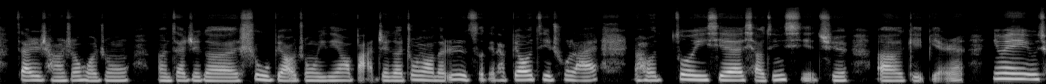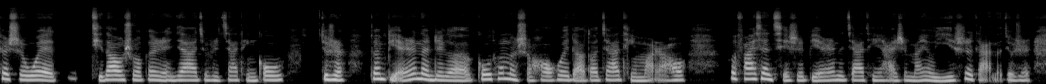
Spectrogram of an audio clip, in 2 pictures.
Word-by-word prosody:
在 190 -1 +2
日 195 - +2
常 180 -2 -1
生 190 +1 -1
活 170 -2 0
中， 180 0 -2 0.3
呃， 180 -1 -1
在 180 0 -1
这 180 -2 0
个 170 -2 +1
事 175 +6 -3
务 205 -3 +4
表 185 -3 +1
中， 180 0 -2
一 - - -1
定 180 - 0
要 185 0 0
把 190 - -3
这 185 -4 -1
个 175 -1 +2
重 210 +3 -1
要 195 -2 +3
的 175 - 0
日 225 -1 +2
子 205 - -6
给 - - -9
它 190 - -5
标 205 +1 +5
记 210 -1 -1
出 210 +2 -5
来， 185 +2 0 0.3
然 - - -3
后 190 0 +1
做 225 -3 +4
一 205 -1 +5
些 195 -1 +4
小 180 -3 -1
惊 205 +5 0
喜 - - -2
去， 185 -2 -1 0.3
呃， 175 0 +2
给 170 -1 -5
别 - - -8
人， 95 +1 -3 0.3
因 260 -1 +2
为 255 -2 +5
确 255 +2 +1
实 230 -2 -1
我 205 0 +4
也 180 -2 +3 0.3
提 185 - -2
到 215 0 +5
说 205 -1 0
跟 205 0 0
人 185 +1 0
家 195 0 +2
就 195 0 -4
是 190 - 0
家 195 +2 -4
庭 175 -2 -3
沟 200 +3 +1 0.3
就 225 - +2
是 205 -2 +4 0.2
跟 255 -1 +3
别 - - +1
人 230 +7 +3
的 245 -3 +4
这 205 -1 +2
个 180 -2 +1
沟 230 +3 +1
通 260 +2 -1
的 235 -3 +2
时 195 - -3
候 185 +1 -1
会 205 0 0
聊 205 - 0
到 190 0 -1
家 200 +1 0
庭 190 -3 -4
嘛， 170 - -1
然 - - -5
后 200 +2 0 0.4
会 270 - +1
发 250 0 +2
现 250 -1 +3
其 195 -4 -3
实 185 0 -3
别 175 -2 -2
人 190 +2 -1
的 200 - +1
家 195 -1 -2
庭 185 -1 -4
还 180 - -3
是 185 +2 -3
蛮 180 0 -1
有 185 -2 +1
仪 170 +2 +1
式 240 +5 -1
感 - - -6
的， - - -11
就 - - -3
是 185 0 -5
195 Hz, 290 characters per minute, -22 LUFS, 180-210 Hz, 0.4 s, 标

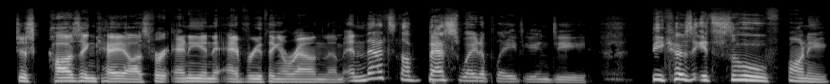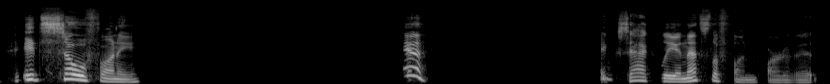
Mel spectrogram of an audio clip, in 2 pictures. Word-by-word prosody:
just 155 -3 +1
causing 155 -1 +4
chaos 135 -4 +3
for 140 -1 0
any 140 0 +2
and 135 0 +1
everything 130 0 +1
around 120 -1 0
them, 115 +1 -9
and 175 +2 0
that's 285 +3 +1
the 205 -4 -3
best 205 -2 +5
way 170 -1 -2
to 155 -1 -3
play 130 -3 -10
D&D 115 -4 -10 0.6
because 225 0 +3
it's 200 -4 +1
so 200 -6 +3 0.2
funny. 135 -8 -3 0.2
It's 220 -2 -1
so 230 -5 +2
funny. 130 -6 -9 2.6
Yeah. 395 0 0 1.8
Exactly, 170 - -8
and 130 +2 -6
that's 185 +5 -4
the 165 - -10
fun 105 -7 -19
part 100 +1 -19
of 100 0 -23
it. 100 -1 -20
145 Hz, 120 wpm, -21 LUFS, 125-185 Hz, 2.6 s, best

